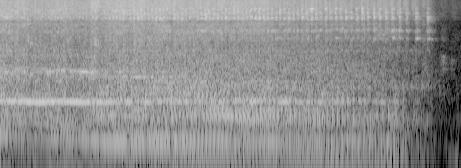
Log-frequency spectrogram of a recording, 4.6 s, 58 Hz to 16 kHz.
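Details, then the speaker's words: Chinese 150cc scooter with a newly fitted, tampered-with motor, air filter off, run on starting fluid. It has spark and correct timing but buzzes raggedly, sags and dies; a carb clean is planned: runs only on starting fluid, won't idle. "So we know from starting it that it does run. It's on time. It has no idle."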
